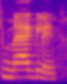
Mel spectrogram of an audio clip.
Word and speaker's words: Magellan: So around 500 years ago, Ferdinand Magellan, pronounced Magellan, a Portuguese sailor, started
